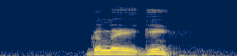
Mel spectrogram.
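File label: "galegi", Cherokee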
